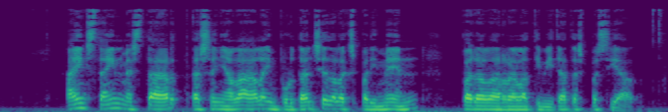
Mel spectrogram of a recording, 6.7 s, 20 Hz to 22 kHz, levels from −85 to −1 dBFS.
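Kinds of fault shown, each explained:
No technical faults heard.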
